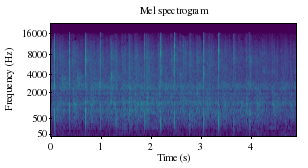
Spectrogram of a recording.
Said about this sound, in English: I'm particularly grateful for the students and program directors who shared. Let's give them one final applause.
